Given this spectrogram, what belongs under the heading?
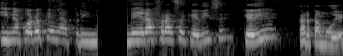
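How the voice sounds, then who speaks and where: This is a woman speaking with a high pitch. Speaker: entrepreneur and mentor. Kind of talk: interview. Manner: hesitant, with repetitions.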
